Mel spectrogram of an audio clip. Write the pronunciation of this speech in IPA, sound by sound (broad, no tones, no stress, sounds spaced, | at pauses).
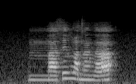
mː a s e v ɑ d ã ð a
